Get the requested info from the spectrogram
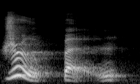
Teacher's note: Lưu ý âm này không bật hơi nhá, đừng có phẩn ở đây là sai đấy, được chưa nhỉ?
